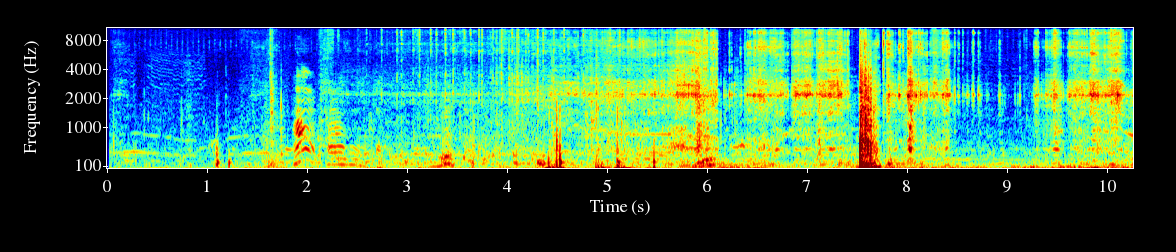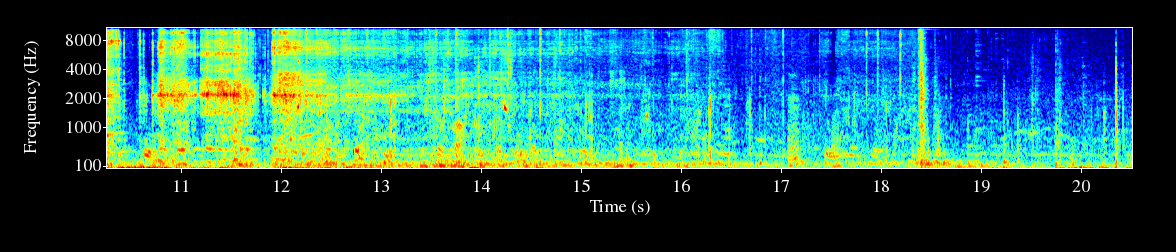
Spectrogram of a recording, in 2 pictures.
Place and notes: Restialp, Beiz mit Schützenübungsband
Übungsblatt zum Heranholen in der Alpbeiz in der Restialp, kein Schützen, jedoch Wanderer und .innen.
Ferden, Schweiz, July 2011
